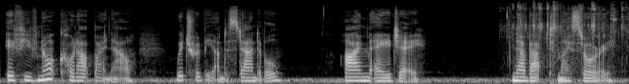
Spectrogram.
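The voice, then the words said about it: Australian accent. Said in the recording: “Why does he sound Australian?”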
